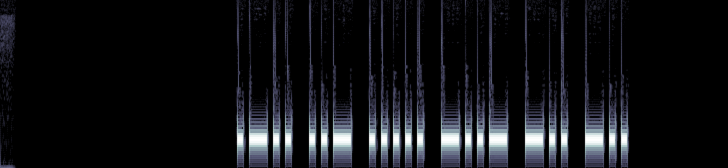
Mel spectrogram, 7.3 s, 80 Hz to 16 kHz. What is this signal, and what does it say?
Morse code, heard as a keyed tone, about 20 wpm, 700 Hz. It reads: LU5XDD
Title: DXCC-100 Call Signs - 6 Characters - 20wpm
